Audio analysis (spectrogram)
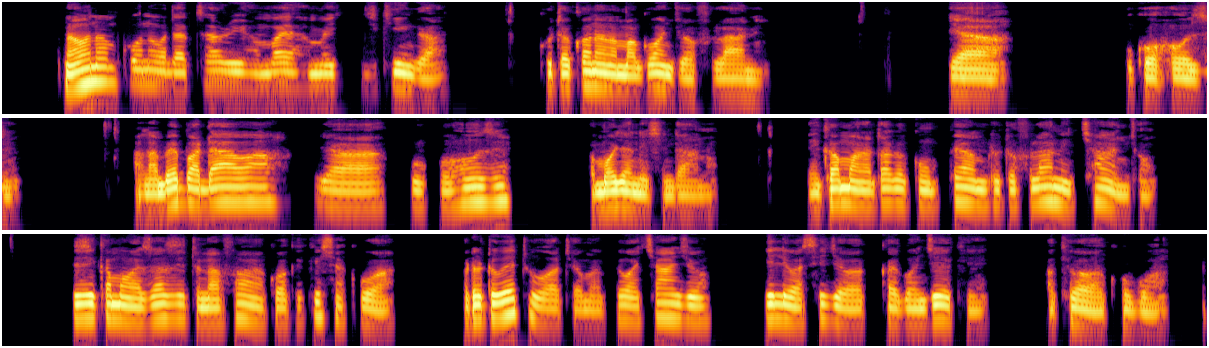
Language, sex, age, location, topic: Swahili, male, 25-35, Kisumu, health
